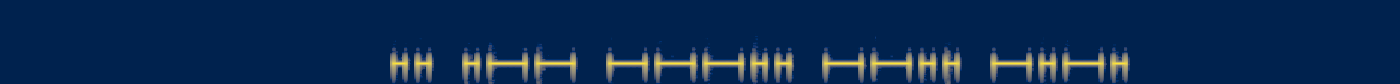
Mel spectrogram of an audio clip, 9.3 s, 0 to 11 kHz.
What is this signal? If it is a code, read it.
Morse code, heard as a keyed tone, about 15 wpm, 700 Hz. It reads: IW8ZC
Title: DXCC-100 Call Signs - 5 Characters - Repeated 3x - 15wpm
